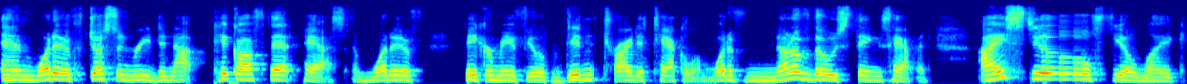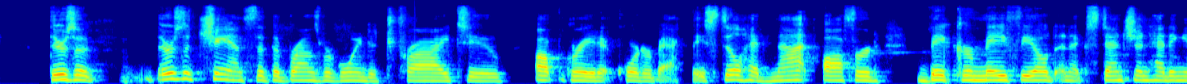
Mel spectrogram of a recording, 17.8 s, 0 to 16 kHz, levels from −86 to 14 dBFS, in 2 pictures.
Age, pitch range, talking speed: 50-69, 175-215 Hz, 195 wpm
